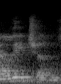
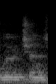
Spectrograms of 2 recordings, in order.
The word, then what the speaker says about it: Luetchens: In Cass County, we go by Luetchens, so there might be some people who will miss this, or family who will say, "Oh, you pronounced our name wrong." But I moved to Lincoln, and we got started going with Luetchens for the kids in school and so forth.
